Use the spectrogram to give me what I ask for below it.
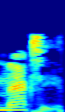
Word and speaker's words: Maxey: It's Jack Maxey. It's M-A-X-E-Y. Just double check that. Yeah, Jack Maxey. M-A-X-E-Y.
